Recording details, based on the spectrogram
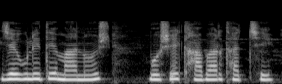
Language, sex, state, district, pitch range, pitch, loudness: Bengali, female, West Bengal, Alipurduar, 220-250 Hz, 230 Hz, -14 LUFS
